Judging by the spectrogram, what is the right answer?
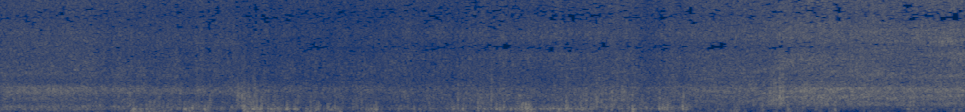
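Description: Muddy floodwater of the Marpha Khola rushing over a mud-and-boulder deposit, under heavy wind buffeting the microphone in uneven gusts that are strongest in the middle.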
